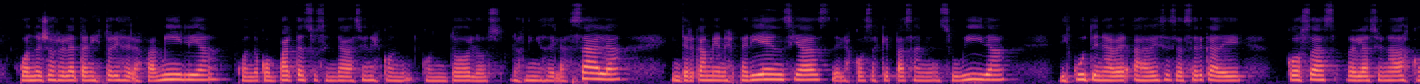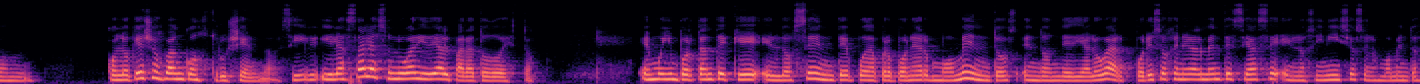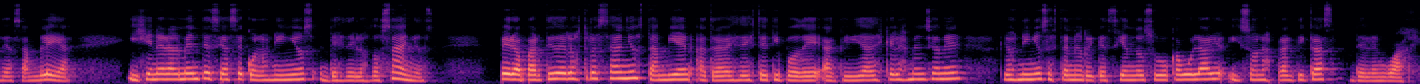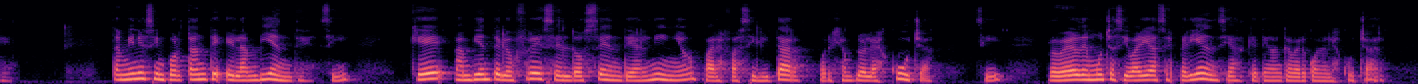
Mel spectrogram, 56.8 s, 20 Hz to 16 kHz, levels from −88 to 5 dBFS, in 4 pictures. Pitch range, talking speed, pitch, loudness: 180-225 Hz, 165 wpm, 200 Hz, -20 LUFS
